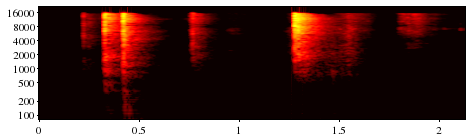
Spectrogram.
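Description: Sharp plastic clicks and knocks from a Lenovo ThinkPad T440p laptop being handled as its battery is taken out: two loud clicks about a second apart, with a fainter one near the end.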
